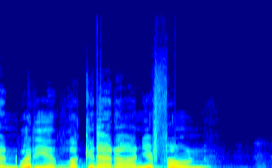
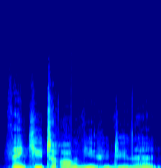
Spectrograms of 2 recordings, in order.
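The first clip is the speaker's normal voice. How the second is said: soft thanks; 6 semitones lower, 10 dB quieter, faster than usual. Real, not acted. Quiet thanks to volunteers.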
